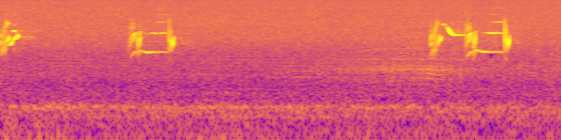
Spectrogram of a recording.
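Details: European goldfinch calls in mid-August, recorded over three days of good weather; one bird moves its whole body as it calls. Two short bursts of bright, high twittering notes stand apart over a quiet background with a faint low hum.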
